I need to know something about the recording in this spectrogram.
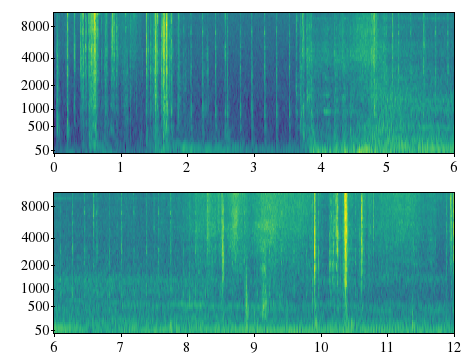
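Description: Keys jingle and click for a few seconds, then a car engine starts and settles into a steady idling rumble that runs to the end. No one speaks.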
